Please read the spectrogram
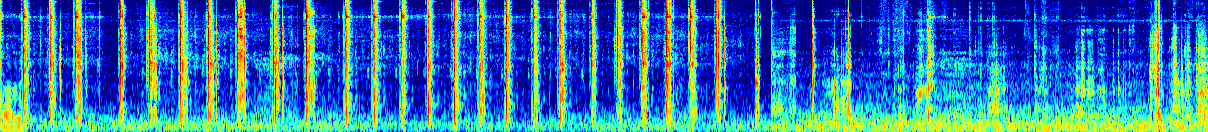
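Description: Rapid, even metal tapping, about four strikes a second, on a tool gripping the arm of a seized refrigerator ice-dispenser auger motor to break it free of rust and frozen grease. The tapping stops about seven seconds in, leaving a few lighter clicks and rattles.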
